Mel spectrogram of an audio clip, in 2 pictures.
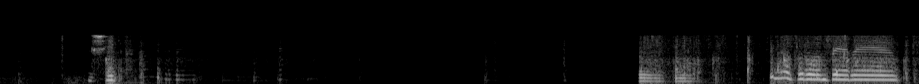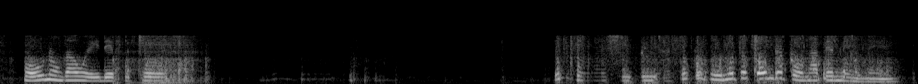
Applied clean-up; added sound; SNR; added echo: neural mask model RNNoise.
